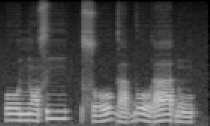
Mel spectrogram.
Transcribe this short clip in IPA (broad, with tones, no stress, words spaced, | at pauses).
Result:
oː˧ɲɔ̃˧siː˦ | soː˨˦ɡa˨boː˦˨ɾaː˦ ɗũ˧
